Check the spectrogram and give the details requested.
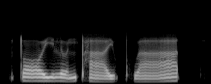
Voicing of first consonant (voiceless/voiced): voiceless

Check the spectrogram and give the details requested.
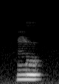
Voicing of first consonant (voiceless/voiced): voiced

